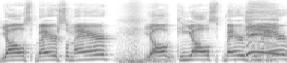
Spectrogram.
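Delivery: put-on Tennessee accent at a very high pitch. Mocking someone who does bad impressions, doing John's Tennessee accent. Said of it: "That's John's Tennessee accent".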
